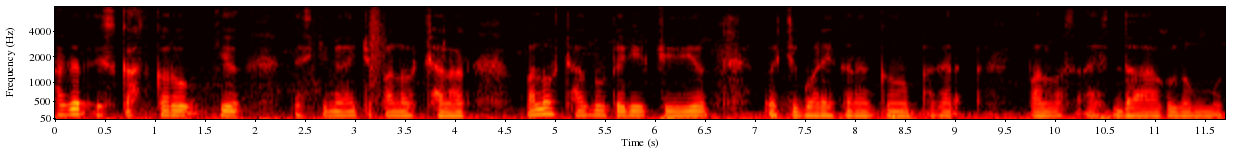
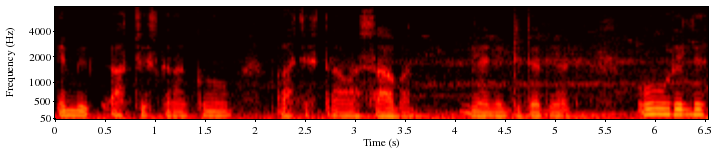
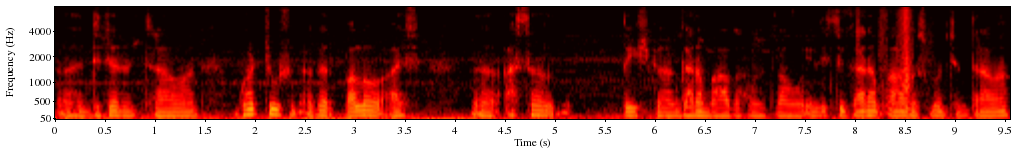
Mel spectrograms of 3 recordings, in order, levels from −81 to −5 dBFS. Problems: constant background noise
